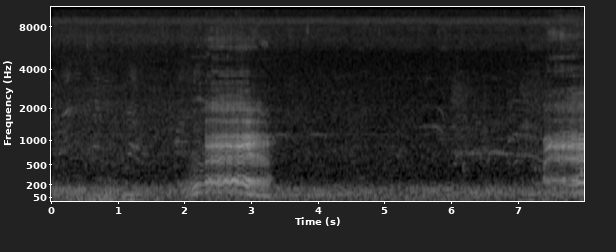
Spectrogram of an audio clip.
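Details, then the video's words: Farm cattle gathered on a road before heading out to pasture: one drawn-out, harmonic moo of about a second, a second moo starting at the very end, over a steady low rumbling background. "suara sapi moo kumpul di jalan"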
